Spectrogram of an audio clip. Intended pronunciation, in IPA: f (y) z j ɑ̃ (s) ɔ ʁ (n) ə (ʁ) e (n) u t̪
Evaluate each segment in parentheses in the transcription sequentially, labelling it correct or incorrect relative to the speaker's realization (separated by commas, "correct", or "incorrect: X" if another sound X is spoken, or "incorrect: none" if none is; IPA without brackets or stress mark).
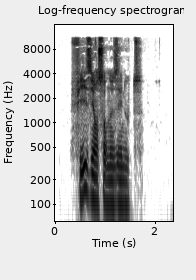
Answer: incorrect: i, correct, correct, incorrect: z, correct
